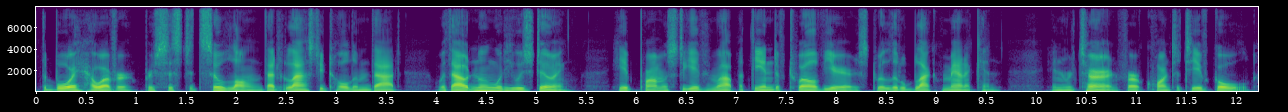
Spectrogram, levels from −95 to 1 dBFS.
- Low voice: Yes, low, 100 Hz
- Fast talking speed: Yes, fast, 215 wpm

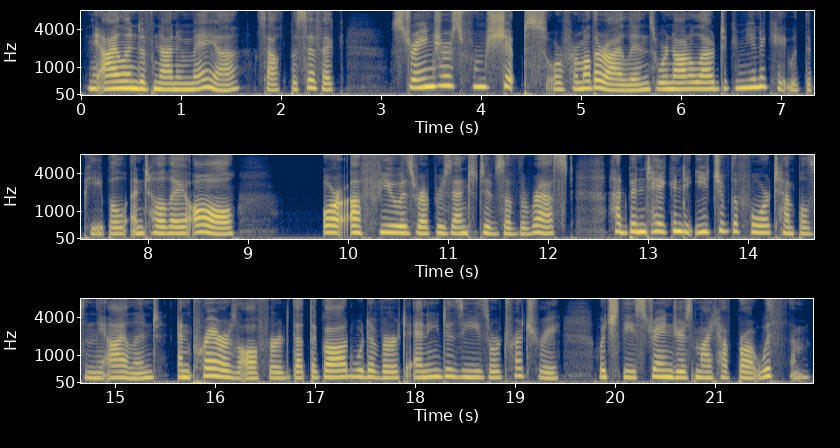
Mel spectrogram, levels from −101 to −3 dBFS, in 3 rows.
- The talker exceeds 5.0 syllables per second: Yes, 5.2 syllables/s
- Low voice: No, high, 230 Hz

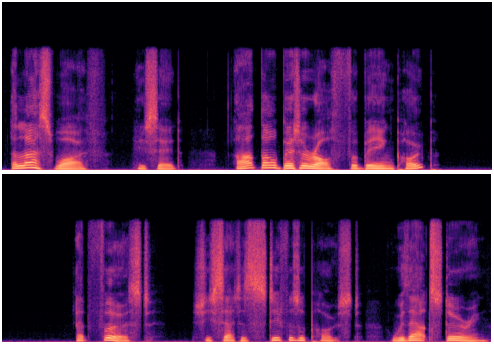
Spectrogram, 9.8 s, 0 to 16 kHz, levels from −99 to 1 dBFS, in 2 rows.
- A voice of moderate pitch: Yes, medium, 170 Hz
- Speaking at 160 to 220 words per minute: No, slow, 135 wpm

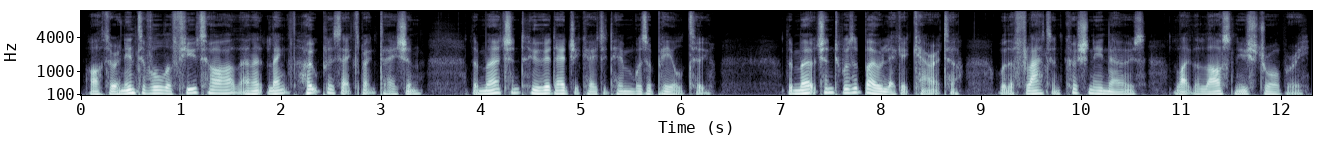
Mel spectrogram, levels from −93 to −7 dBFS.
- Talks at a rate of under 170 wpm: No, average, 180 wpm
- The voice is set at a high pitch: No, low, 115 Hz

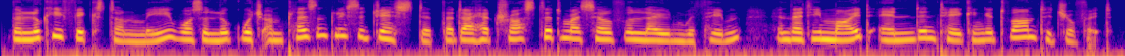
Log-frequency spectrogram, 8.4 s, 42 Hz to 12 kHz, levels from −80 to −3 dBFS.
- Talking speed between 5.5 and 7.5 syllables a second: Yes, 5.6 syllables/s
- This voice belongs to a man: No, female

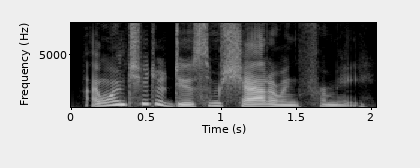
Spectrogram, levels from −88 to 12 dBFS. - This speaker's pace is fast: Yes, fast, 265 wpm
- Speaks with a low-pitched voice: No, high, 220 Hz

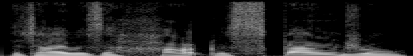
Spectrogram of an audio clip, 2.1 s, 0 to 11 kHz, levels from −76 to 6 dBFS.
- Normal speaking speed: Yes, average, 175 wpm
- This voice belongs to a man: No, female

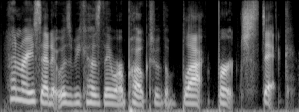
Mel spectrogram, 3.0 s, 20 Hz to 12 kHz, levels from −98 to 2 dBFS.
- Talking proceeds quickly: Yes, fast, 260 wpm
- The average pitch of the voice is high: Yes, high, 220 Hz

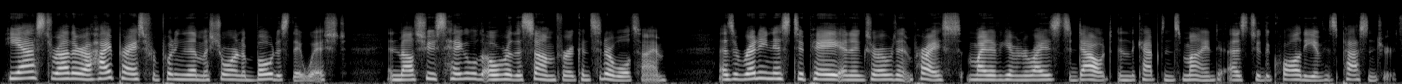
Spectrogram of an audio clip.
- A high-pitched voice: Yes, high, 225 Hz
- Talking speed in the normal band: No, fast, 220 wpm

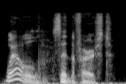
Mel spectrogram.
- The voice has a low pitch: Yes, low, 115 Hz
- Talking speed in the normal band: Yes, average, 190 wpm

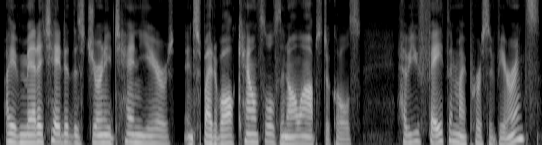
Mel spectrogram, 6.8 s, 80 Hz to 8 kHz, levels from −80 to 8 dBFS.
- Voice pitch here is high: No, medium, 145 Hz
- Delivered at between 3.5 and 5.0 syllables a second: No, 5.5 syllables/s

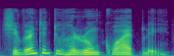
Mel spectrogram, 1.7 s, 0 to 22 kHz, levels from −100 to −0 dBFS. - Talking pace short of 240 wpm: Yes, fast, 205 wpm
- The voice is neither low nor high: Yes, medium, 145 Hz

